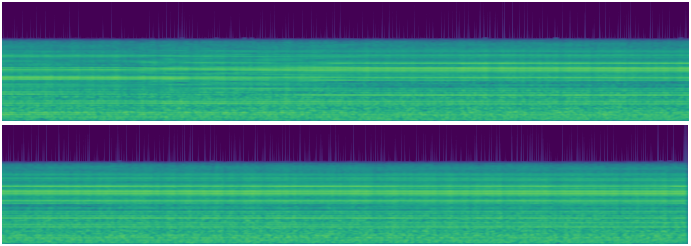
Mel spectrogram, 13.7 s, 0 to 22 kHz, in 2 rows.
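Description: Airbus A320 cabin noise in the climb after takeoff: a steady jet engine drone and air rush with several steady whining tones, which shift slightly about two seconds in.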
